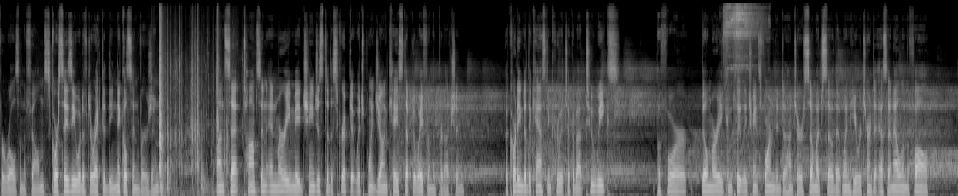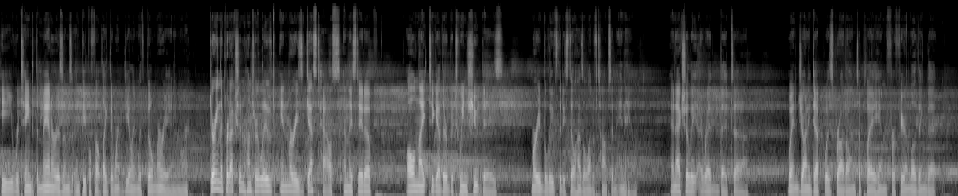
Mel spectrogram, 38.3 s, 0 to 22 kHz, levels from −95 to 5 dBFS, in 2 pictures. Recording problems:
echo of what is said; noticeable; from 8 s on; 300 ms later, 15 dB below the speech
phone ringing; loud; from 3 to 4.5 s; peak 2 dB above the speech
jangling keys; loud; at 14 s; peak 2 dB above the speech

